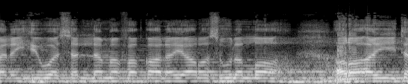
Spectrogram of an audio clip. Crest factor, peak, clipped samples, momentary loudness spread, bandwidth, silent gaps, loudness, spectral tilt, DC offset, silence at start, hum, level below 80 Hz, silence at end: 10 dB; 0 dBFS; 0.3%; 6 LU; 12 kHz; none; -11 LUFS; -6 dB/octave; under 0.1%; 0 s; none; -42 dBFS; 0 s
